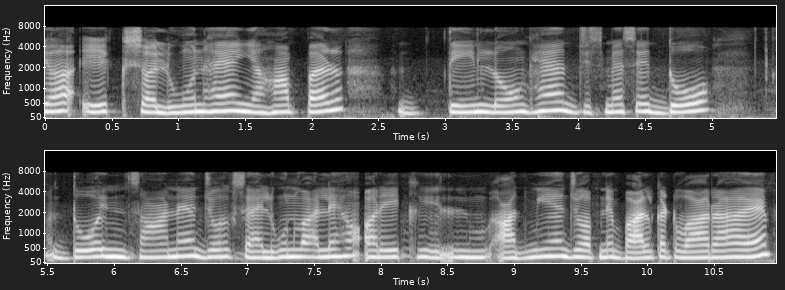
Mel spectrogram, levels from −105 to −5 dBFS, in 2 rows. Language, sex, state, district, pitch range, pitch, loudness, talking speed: Hindi, female, Bihar, Sitamarhi, 210-235 Hz, 220 Hz, -13 LUFS, 165 wpm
